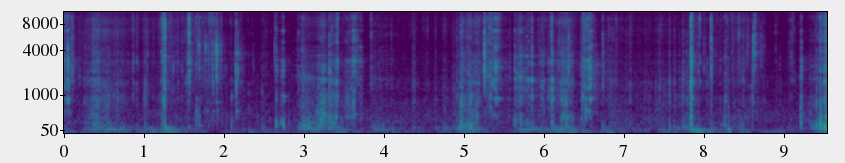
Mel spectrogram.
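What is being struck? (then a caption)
Bar of soap. A thin, solid pink striped bar of soap is shaved with a utility knife blade, letting curls of soap fall away. Dry, crisp scraping strokes come in repeated bursts, with sharp bright ticks and soft low thuds between them.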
